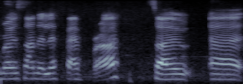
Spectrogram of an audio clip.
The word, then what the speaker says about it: Lefevre: search my name Rosanna levra so uh it's spelled r o s a n a l e f e v r e Rosanna lra um I'm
